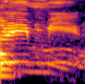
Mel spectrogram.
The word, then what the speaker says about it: Remy: Remy, R-E-M-Y. Number 3? Number 3, quarterback. R-A-M-Y. R-E-M-Y. Remy. Remy. Okay, so number 3 is Remy. Yu Heng Sun? He's 18. Okay, he's 18. So Remy is 18.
